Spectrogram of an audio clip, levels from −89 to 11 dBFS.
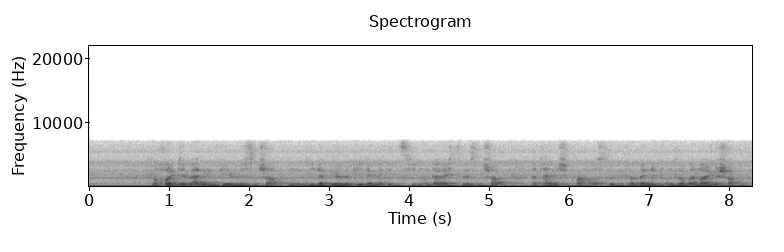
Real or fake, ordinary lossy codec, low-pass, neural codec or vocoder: real; none; 7.2 kHz; none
